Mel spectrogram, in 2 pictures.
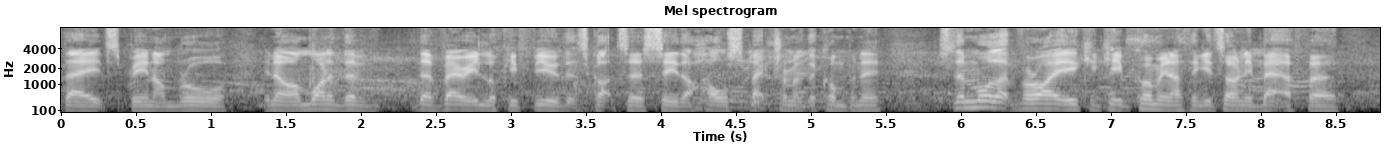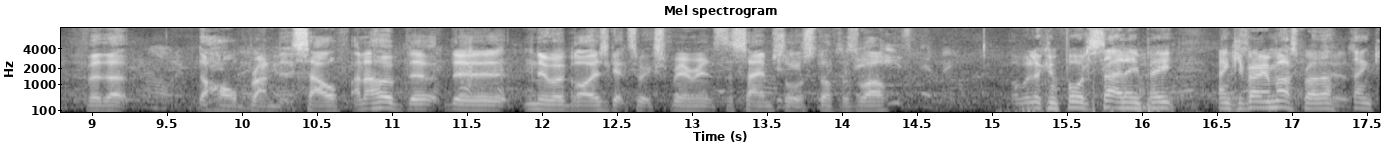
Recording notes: The Pro Wrestling Show comes live from the NXT UK PC.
